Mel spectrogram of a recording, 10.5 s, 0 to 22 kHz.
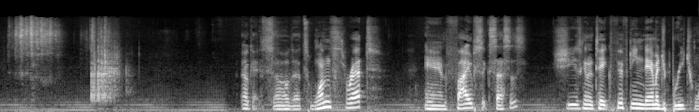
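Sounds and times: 
low steady hum: 0.0 - 10.4
two black dice rattling across a hard surface in a tabletop game: 0.2 - 2.0
speech: 3.6 - 5.7, 6.4 - 10.4.

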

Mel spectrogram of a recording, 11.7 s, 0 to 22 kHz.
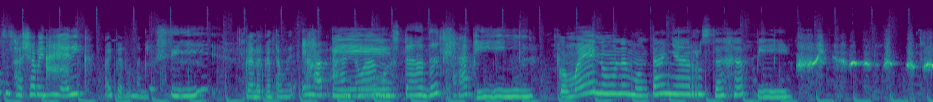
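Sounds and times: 
steady rhythmic low thumping beat: 0.0 - 11.6
speech: 0.1 - 10.4
person whistling a tune poorly: 10.0 - 11.6.

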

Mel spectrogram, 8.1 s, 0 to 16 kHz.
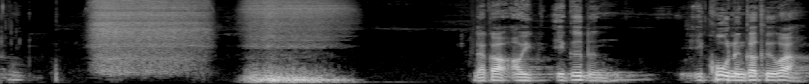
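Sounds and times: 
breathing out through the nose during a breathing exercise: 0.8 - 3.7
speech: 4.8 - 6.3, 6.9 - 8.0.

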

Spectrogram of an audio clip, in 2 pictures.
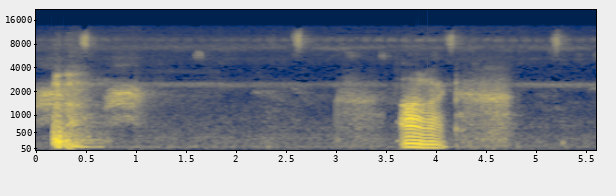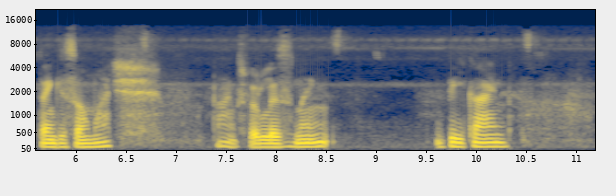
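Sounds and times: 
crows cawing in the early morning: 0.0 - 1.2
speech: 0.2 - 0.6, 3.6 - 4.2, 5.6 - 6.8, 7.4 - 8.7, 9.6 - 10.5.

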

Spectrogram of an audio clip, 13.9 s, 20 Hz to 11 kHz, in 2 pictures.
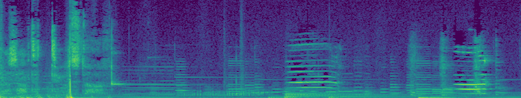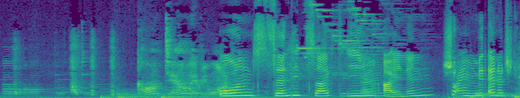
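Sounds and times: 
cat meowing: 2.7 - 4.8, 5.9 - 6.6
speech: 9.2 - 13.8.

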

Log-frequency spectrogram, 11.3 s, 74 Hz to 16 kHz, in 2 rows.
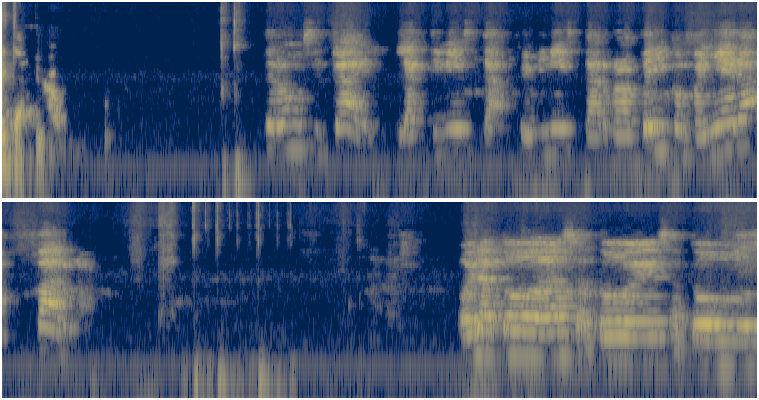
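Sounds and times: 
speech: 0.0 - 0.6, 2.2 - 6.4, 9.1 - 11.3
faint low hum: 0.0 - 11.3
computer mouse click: 1.6 - 1.9, 7.1 - 8.4.

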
